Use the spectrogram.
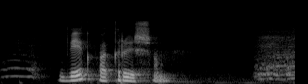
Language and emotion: Russian, neutral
